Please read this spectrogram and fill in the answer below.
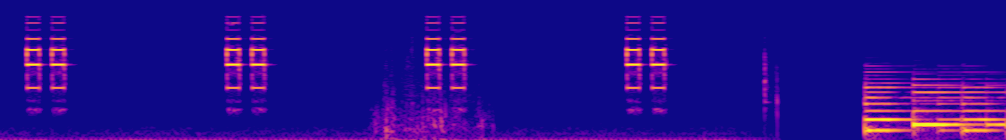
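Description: Digital alarm clock beeping in pairs of short high beeps about once a second, over a low hum, with a rustle about two seconds in. The beeping stops just before four seconds in, and after a brief silence music with keyboard-like notes begins.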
